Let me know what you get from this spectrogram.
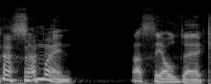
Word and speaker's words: Samhain: Well, it's spelt Samhain, but it's pronounced Samhain. – Samhain. – Yeah, flip that M upside down. – Samhain. – Turn that frown. – turn that into a wane.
